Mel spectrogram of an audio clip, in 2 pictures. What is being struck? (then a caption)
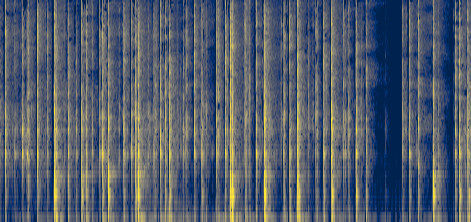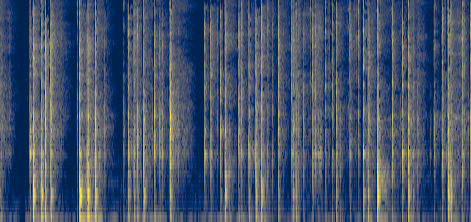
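Flat cardboard box. Long nails tap a flat pink cardboard box with a printed illustration. They make quick, dry, crisp clicks with a hollow low-mid knock, in dense bursts broken by short pauses. Each tap dies away almost instantly.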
